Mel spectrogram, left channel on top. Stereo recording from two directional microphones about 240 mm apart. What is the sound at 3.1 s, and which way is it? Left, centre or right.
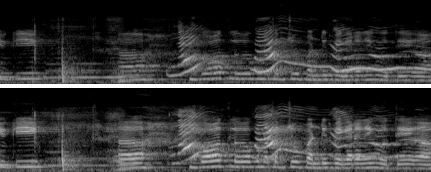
Music, centre.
